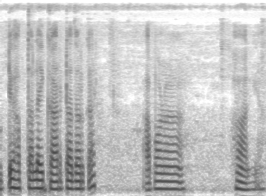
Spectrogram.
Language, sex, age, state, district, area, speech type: Odia, male, 18-30, Odisha, Subarnapur, urban, spontaneous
